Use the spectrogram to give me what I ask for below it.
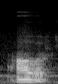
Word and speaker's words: hour: I already told you, silent H, like in HOUR. So this is not hour, this is hour.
